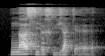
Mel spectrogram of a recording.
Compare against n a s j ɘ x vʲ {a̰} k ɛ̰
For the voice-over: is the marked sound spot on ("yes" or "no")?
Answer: no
